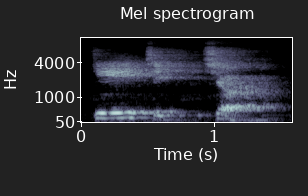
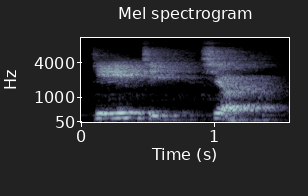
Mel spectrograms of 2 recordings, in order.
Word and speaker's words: केचिच्च: उच्चारण के चिच्च, के चिच्च, आधा च पूरा च, के चिच्च, अणावर्णा, अणावर्णा, आधा पूर्णा, मिच्छादंसन, कसाय, जोग, जुदा, विजुदा, य, तेहिम, तेहिम, बहुगा, सिद्धा, संसारिणो, जीवा।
